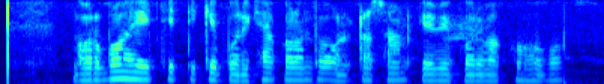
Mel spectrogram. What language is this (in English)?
Odia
